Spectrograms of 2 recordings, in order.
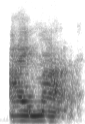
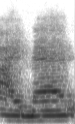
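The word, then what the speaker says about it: עמד: the rest right I I mod it's not I'm mad is I mod okay you have the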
